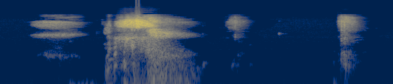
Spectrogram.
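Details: Person deliberately trying to stifle sneezes, not very successfully; a short stifled sneeze, then a loud full sneeze breaking through, followed by two brief breathy puffs.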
